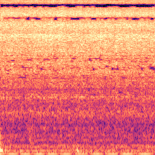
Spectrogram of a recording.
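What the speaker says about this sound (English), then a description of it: "Y'all hear those sausages sizzling?" Constant close sizzling of sausages frying in a hot pan, a steady hissing crackle with no speech over it.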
